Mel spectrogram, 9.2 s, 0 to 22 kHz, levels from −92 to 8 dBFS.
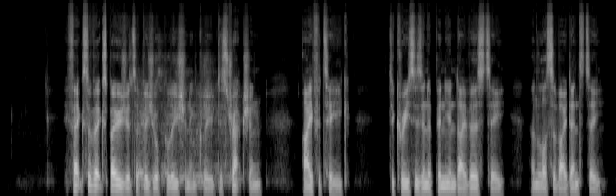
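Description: From 1.94 to 3.75 s there is feedback echo between two devices. The sound returns at a steady interval of roughly 0.4 s, peaking about 14 dB below the speech. A second device in the room replays the call, and this microphone recaptures it.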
